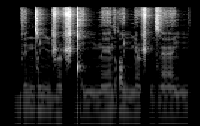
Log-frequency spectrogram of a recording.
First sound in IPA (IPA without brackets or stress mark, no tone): b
